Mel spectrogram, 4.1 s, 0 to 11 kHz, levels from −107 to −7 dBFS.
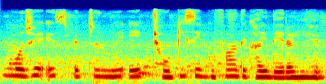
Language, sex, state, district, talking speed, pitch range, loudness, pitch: Hindi, female, Chhattisgarh, Raipur, 175 wpm, 195-230 Hz, -14 LUFS, 215 Hz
